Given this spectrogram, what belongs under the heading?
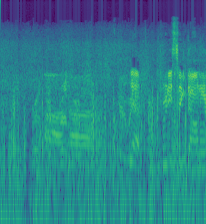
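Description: Strong wind buffets the microphone during a kiteboarding downwinder on a very windy day at Cabarete, a dense continuous roar with water noise throughout the clip.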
